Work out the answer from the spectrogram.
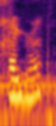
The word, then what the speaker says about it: Khairah: My Instagram and Twitter is Khairah_is_ here, and actually that's pronounced Khairah. Yes. So get it right. Get it right, bitch.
